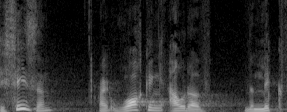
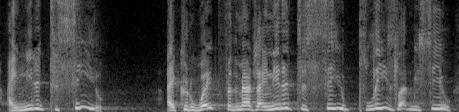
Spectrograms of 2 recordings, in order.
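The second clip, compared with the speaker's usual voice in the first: higher, louder, urgent longing; pleading passion; 10 semitones higher, 6 dB louder than usual. Acted. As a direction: pour out the yearning, climbing higher. Groom recalls pleading with heaven.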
